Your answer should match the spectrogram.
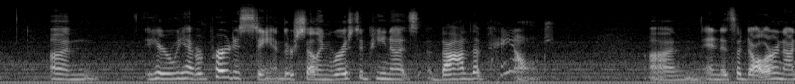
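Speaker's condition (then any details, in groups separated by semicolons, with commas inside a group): No condition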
